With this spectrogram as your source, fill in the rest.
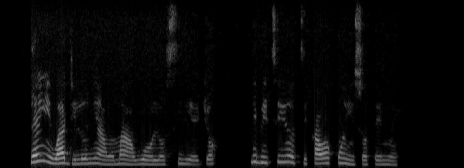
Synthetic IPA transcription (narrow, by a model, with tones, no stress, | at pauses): lɛ˦j̃ĩ˦˨wa˨˦di˨˦lo˦nĩ˦a˦˨w̃ɔ̃˧mãː˦˧˦wɔ˦ɔ˧lɔ˧si˦li˦ɛ˧d͡ʒɔ˦ | nĩ˦bi˧ti˦jo˦˨ti˧ka˦wɔ˦kɔ̃˦˨j̃ĩ˨sɔ˧tɛ˧nĩ˨ɛ˨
